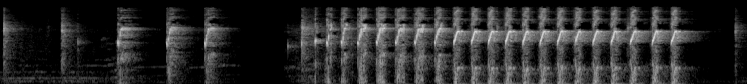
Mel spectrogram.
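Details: Drongo singing: a few sharp separate notes, then a fast run of about twenty-five clipped, ringing high chips repeated in steady rhythm for four seconds.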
